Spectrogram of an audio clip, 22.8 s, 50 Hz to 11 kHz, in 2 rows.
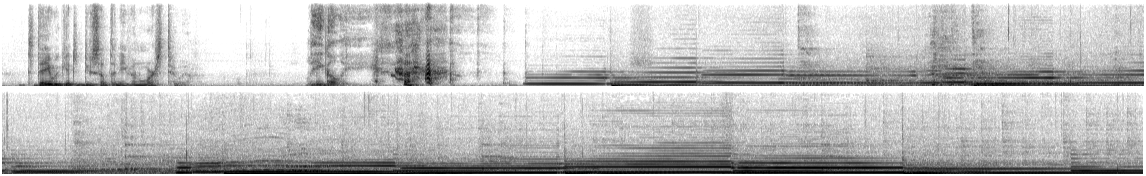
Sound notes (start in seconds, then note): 3.7 warden laughing; 4.0 melancholy music; 9.2 prisoner coughing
